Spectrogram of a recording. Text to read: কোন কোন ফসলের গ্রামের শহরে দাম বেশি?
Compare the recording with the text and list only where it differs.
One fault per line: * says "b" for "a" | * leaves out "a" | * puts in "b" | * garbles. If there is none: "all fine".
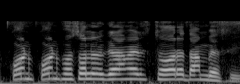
all fine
